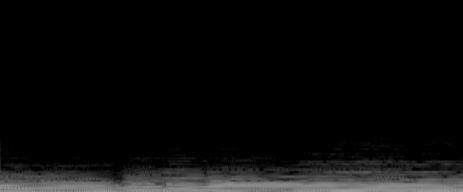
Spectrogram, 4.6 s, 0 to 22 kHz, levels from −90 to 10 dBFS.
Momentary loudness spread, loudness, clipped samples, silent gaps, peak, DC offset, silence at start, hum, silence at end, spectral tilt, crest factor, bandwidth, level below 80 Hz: 4 LU; -35 LUFS; under 0.1%; none; -22 dBFS; under 0.1%; 0 s; none; 0 s; -11 dB/octave; 12 dB; 4.2 kHz; -54 dBFS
